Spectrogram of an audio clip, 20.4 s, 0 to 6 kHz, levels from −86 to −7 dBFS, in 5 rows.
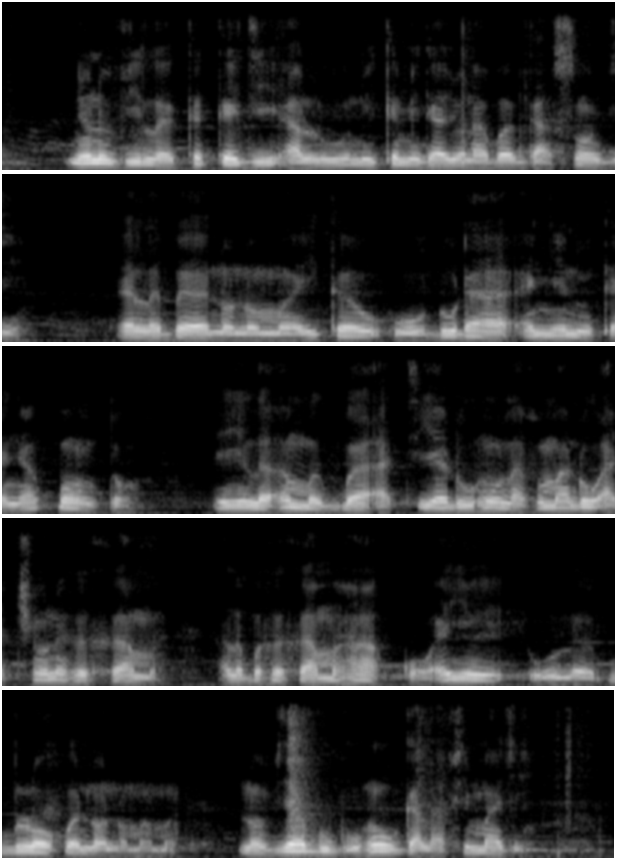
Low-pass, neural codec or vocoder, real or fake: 5.4 kHz; none; real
